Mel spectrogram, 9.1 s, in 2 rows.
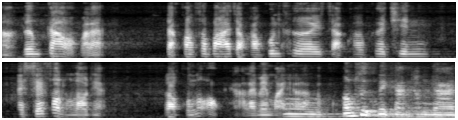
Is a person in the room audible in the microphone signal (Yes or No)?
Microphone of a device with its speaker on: Yes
